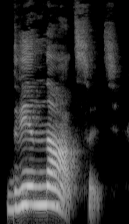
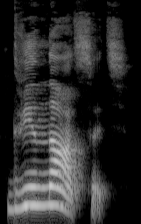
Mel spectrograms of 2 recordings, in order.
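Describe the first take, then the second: First: Двенадцать with the A held longer and a bit stronger; stress on the A. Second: Двенадцать whispered with the stress on the A; whispered stress model. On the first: Teacher to students, modelling the stressed A. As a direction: lean on the A of Двенадцать. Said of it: "plus longue et un peu plus forte". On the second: Teacher to students, whispering the stressed A. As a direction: breathe Двенадцать so the stressed A stands out. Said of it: "Écoutez bien". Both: Shown as a demonstration.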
